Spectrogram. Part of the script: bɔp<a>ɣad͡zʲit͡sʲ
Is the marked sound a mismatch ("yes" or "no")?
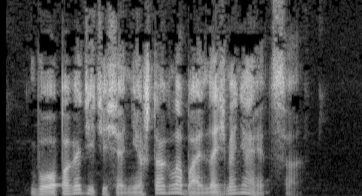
yes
